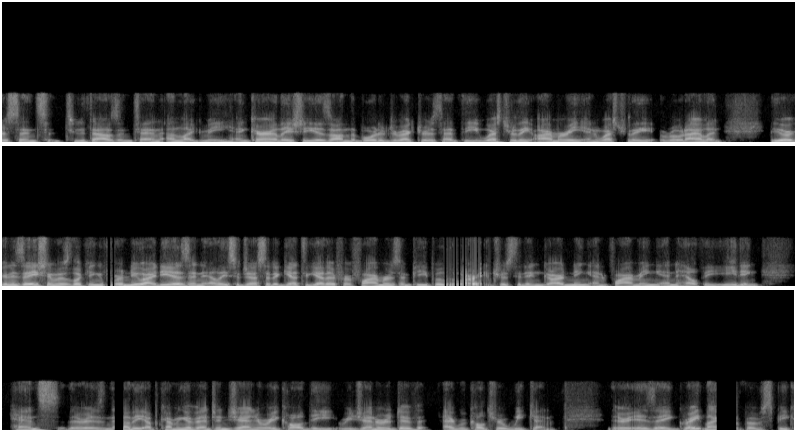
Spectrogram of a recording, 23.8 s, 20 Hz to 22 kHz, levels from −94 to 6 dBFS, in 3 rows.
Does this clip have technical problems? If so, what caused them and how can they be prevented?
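Yes: packet loss on an ADPCM call, over the G.722 wideband link at 64 kbit/s. Hard-edged silent holes fall at 8.96–9.13 s (after "organization was looking"), 12.35–12.84 s (scattered gaps), 16.98–17.16 s (after "there is") and 23.00–23.25 s (after "is a"). Unlike smoothed concealment, the gaps are true silence, and after each one the speech returns slightly distorted while the decoder's predictor and step size resynchronise. Jitter buffering, packet loss concealment or FEC would prevent it.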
